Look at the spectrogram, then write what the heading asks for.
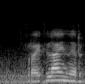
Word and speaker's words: Freightliner: A może Freightliner Cascadia? Jezus, jak ja nie lubię tej nazwy, nie podoba mi się, jak ktoś mówi Freightliner, to Freightliner, ale no dobra, Freightliner się powinno wymawiać po ichniejszemu, to niech będzie.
